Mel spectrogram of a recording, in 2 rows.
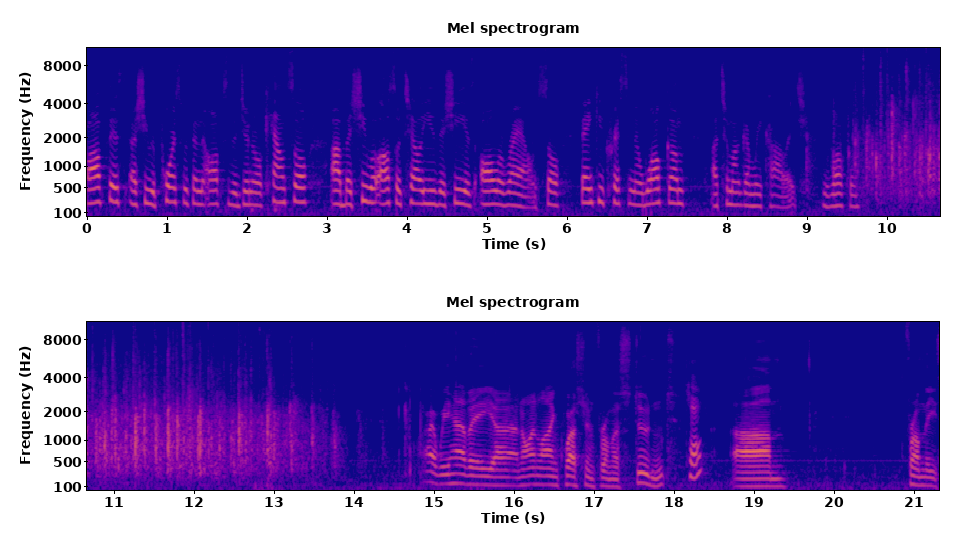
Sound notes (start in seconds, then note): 8.9 applause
